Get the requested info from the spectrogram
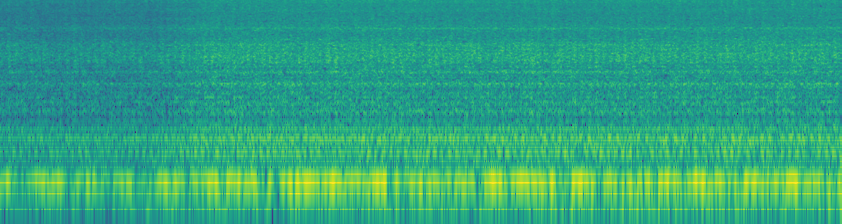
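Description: Petrol-station fuel dispenser pump running steadily as petrol flows through the nozzle into a car's tank, a constant low hum.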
